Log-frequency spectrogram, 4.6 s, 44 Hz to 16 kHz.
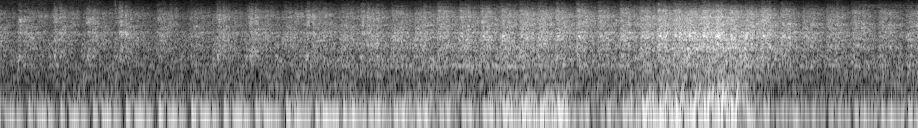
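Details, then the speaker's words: BMW E70 X5M, idling after an intake VANOS active test, with misfire faults on cylinders 5, 6, 7, one bank: uneven, lumpy, stumbling idle with deep irregular shake; cause unconfirmed. "So now I've got misfires on cylinder 6, 5 and 7. So that's one bank in particular."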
